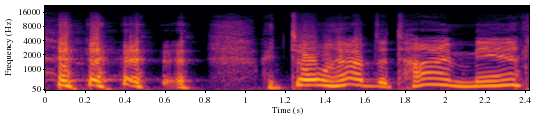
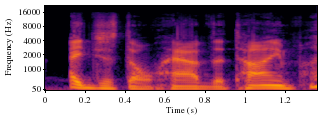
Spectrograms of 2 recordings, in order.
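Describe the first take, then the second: First: High, slow, laughing through it. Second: Said in the usual way. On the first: Real, not acted. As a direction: laugh the words out, drawn out. Laughs while repeating line.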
